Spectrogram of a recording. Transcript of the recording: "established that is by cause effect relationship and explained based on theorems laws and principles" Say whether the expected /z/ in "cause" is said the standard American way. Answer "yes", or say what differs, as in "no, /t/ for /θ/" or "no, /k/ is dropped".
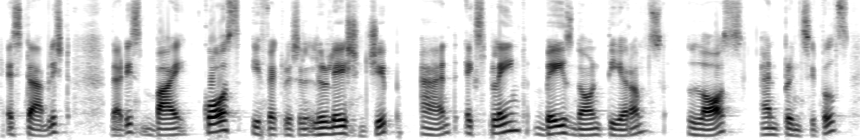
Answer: no, /s/ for /z/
